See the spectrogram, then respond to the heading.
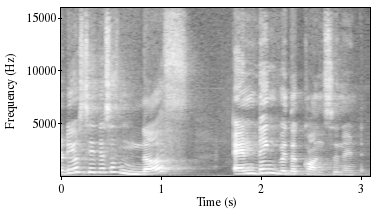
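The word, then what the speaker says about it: neuf: We pronounce it as nerf.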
